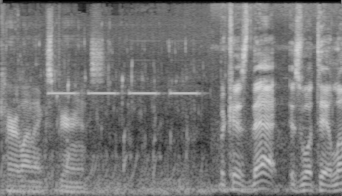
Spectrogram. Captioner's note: alarm beep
